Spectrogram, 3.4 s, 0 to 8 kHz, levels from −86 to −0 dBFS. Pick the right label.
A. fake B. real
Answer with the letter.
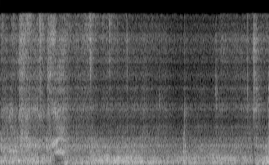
A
